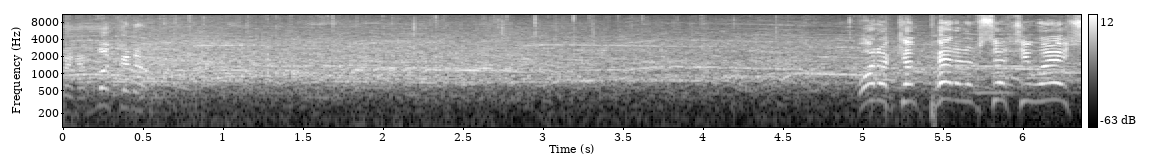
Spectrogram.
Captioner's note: audience cheering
